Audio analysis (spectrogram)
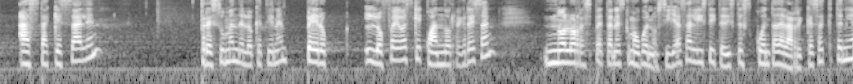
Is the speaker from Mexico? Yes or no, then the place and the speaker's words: yes; Mexico; en mi país es donde sentí más fuerte este golpe, y curiosamente cuando yo iba al extranjero y me veían era como, ¿realmente eres mexicana?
